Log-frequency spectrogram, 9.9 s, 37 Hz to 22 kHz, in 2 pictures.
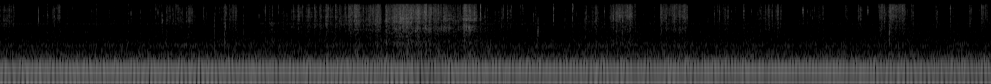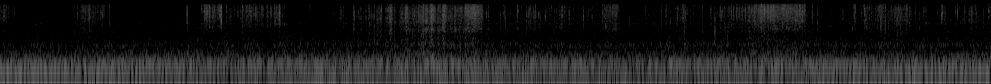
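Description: Fingers knead and pull apart chains in a handful-sized clump of about 11,000 small solid 3mm neodymium magnetic metal balls, so the spheres click against each other. Dense, bright crackling and rattling ripples continuously, swelling into fuller bursts now and then over a steady low hum.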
